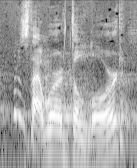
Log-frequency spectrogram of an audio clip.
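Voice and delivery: normal talking voice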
